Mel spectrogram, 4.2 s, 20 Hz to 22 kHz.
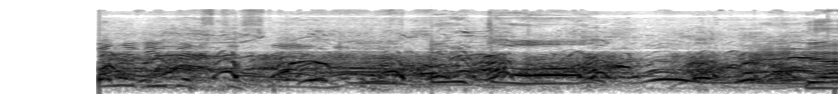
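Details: A chorus of sled dogs at Mendenhall Glacier, Alaska, in September 2015 howls together, with wavering, overlapping tones that rise and fall.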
